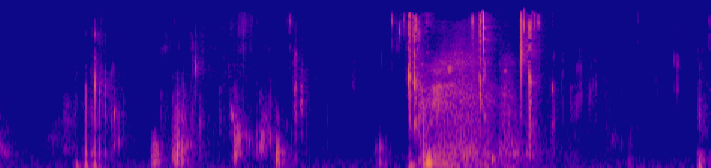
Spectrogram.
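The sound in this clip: Quiet, wet mouth sounds of someone tasting a sour-cherry flavoured product: soft chewing and smacking in short scattered bursts, with one louder, longer burst midway and near-silence between.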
